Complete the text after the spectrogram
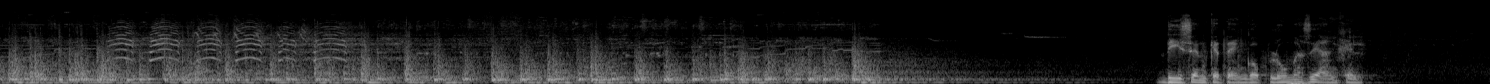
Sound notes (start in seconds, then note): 0.0 música con tambores; 1.1 graznidos; 4.9 música con tambores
